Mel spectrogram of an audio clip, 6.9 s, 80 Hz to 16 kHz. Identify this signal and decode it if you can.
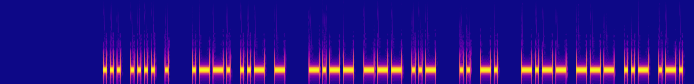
Morse code, heard as a keyed tone, about 34 wpm, 700 Hz. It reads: SHE PUT YOU IN YOUR
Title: Sentences from Top 800 Words 35wpm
